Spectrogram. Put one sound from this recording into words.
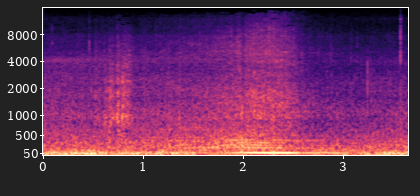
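A car engine hums closer and passes by.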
